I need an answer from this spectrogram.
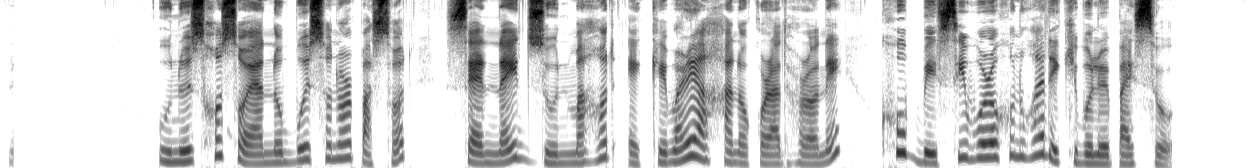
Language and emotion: Assamese, surprised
